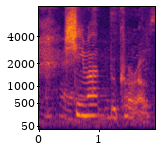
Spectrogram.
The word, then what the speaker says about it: Shimabukuro: Shima Bukuro.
